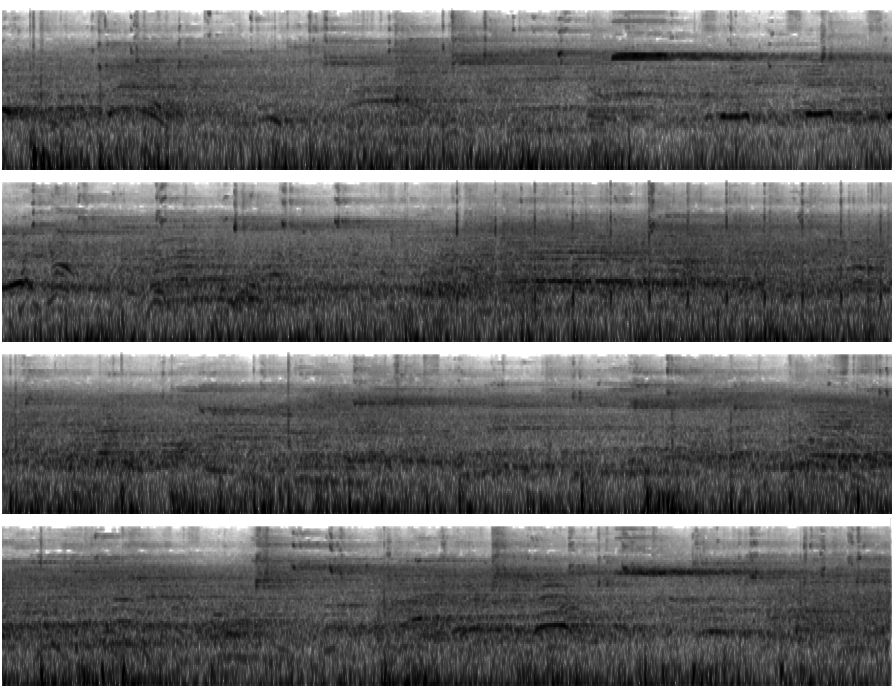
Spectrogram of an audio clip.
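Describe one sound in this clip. Voices of a crowd chatter throughout a large echoing gym.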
